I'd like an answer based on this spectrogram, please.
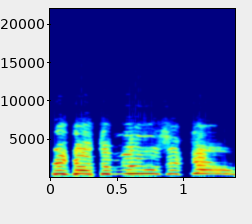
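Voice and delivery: very high, squeaky put-on falsetto. Retelling how a clownish guy announced the music, in high falsetto voice. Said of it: "he would say it in like a falsetto voice".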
